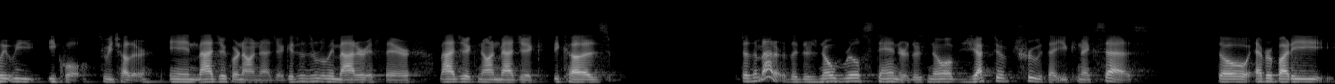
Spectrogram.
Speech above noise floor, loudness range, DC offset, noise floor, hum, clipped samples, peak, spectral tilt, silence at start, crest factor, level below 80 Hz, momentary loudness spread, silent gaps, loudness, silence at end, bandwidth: over 59 dB; 3 LU; under 0.1%; under -90 dBFS; none; under 0.1%; -8 dBFS; -7 dB/octave; 0 s; 24 dB; -80 dBFS; 11 LU; none; -31 LUFS; 0 s; 7.6 kHz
